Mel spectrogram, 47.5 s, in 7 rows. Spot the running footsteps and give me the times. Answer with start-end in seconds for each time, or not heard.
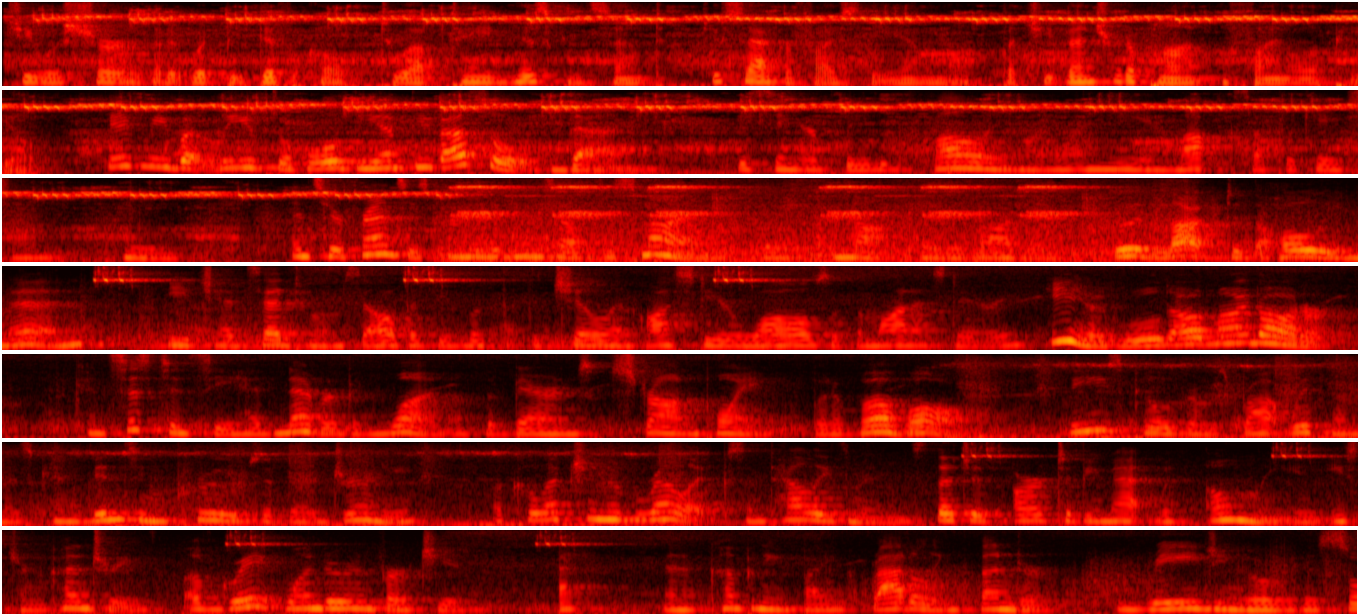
not heard.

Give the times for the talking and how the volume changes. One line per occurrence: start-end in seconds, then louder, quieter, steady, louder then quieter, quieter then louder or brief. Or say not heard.
0.0-47.4 steady.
